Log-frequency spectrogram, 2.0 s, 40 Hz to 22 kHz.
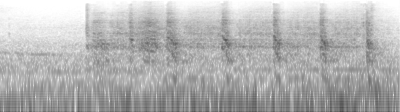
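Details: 200cc Thai three-wheeler (samlor), first-owner, hand-started: quiet, then catches at once into a regular, even putter of firing pulses with no stumbling; easy, clean, healthy start.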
